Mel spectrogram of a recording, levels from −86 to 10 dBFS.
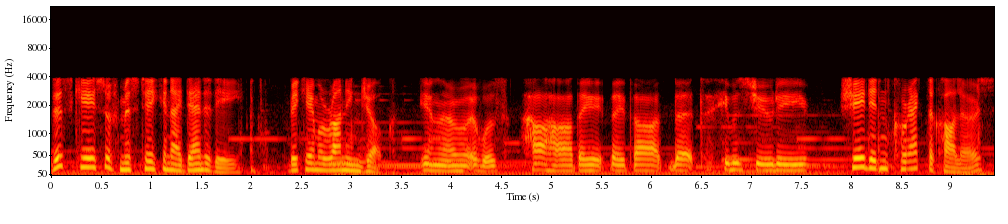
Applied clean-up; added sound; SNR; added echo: none; Engine; 16 dB; none.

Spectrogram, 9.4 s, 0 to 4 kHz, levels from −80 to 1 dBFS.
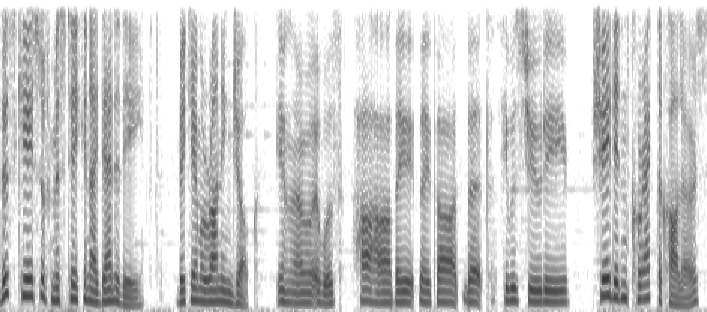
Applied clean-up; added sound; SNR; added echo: neural separator model SepFormer WHAM!.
